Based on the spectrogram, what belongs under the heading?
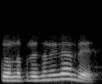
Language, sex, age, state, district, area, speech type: Odia, male, 45-60, Odisha, Kendujhar, urban, conversation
